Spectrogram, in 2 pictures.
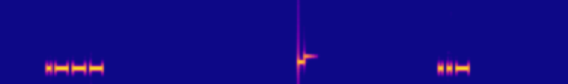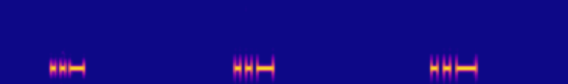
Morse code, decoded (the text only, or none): J UUUU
